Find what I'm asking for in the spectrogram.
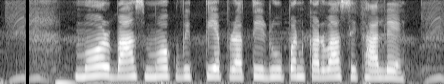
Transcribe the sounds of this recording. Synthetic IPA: moɾbãsmokʋit̪jepɾət̪iɾupənkəɾʋasikʰale

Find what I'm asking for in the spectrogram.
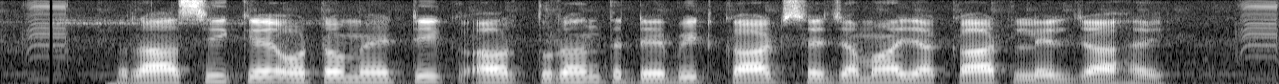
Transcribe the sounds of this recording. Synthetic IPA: ɾaːsikeɔːʈoːmeːʈɪkɔːɾt̪ʊɾə̃nt̪ɖeːbɪʈkaːɾɖsed͡ʒəmajakaːɾʈleːld͡ʒaːɦɛː

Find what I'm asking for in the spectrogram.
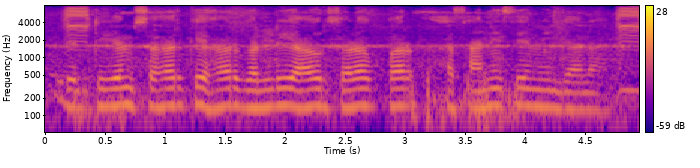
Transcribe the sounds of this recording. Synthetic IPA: eːsɖiemʃəɦəɾkeɦɐɾɡɐlːiaːɾsɐɽək̚pɐɾaːsaːnisemɪld͡ʒaːlaː

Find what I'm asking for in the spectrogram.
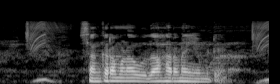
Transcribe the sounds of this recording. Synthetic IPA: sɐŋkɾɐmɐɳɐud̪aːɦɐɾɐɳɐeːmiʈḛ

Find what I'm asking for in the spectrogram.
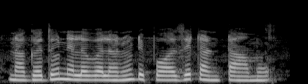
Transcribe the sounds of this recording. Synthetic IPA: nɐɡɐd̪unilɐʋɐlɐnuɖipaːd͡ʒiʈɐɳʈaːmu

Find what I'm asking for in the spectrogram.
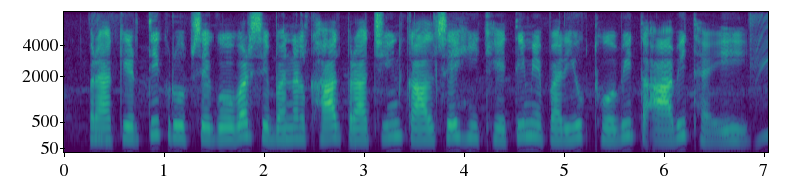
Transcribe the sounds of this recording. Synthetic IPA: pɾaːkɾɪɾt̪ɪkɾuːpseɡoːbəɽsebənəlkʰaːd̪̚pɾaːt͡ʃiːnkaːlseɦĩkʰeːt̪imẽpəɾjʊɡt̪ʰoːbit̪aːbit̪ʰɛi

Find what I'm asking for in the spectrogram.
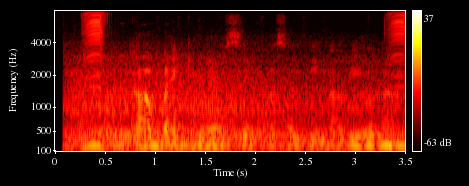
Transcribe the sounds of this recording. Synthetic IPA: aːbɛ̃ːŋkmẽseːfəsəlbiːnabʱiɦoːlaː

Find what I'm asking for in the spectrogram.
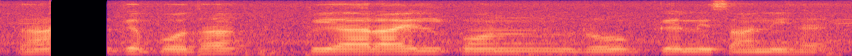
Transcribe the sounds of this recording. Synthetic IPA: d̪ʱaː | kepɔːd̪ʱapijaːɾaːɪlkɔːnɾoːɡkenɪʃaːniɦɛː

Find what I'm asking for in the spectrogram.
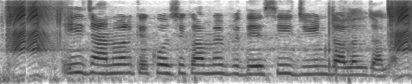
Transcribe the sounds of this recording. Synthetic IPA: ɪd͡ʒaːnwəɾkekoːsɪkamẽʋɪd̪eːsid͡ʒiːnɖaːləld͡ʒaːla̰ː

